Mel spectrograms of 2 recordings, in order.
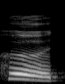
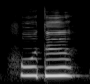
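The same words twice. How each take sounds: First: The final d is closed off without a vowel. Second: The final d is released with a vowel. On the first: The speaker calls it right. "소리를 으 하고 닫아주는 거예요" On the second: The speaker calls it wrong.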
